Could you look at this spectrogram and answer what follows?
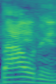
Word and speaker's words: Bowdon: Okay, I was pronouncing it wrong. It's pronounced Bowden.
